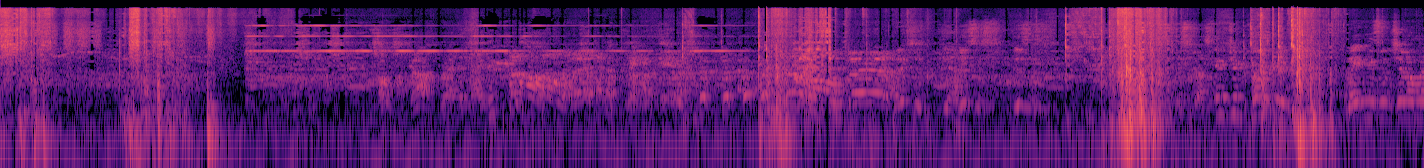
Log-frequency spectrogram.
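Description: Muffled background voices and music, with a few sharp knocks, the loudest two near the end.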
